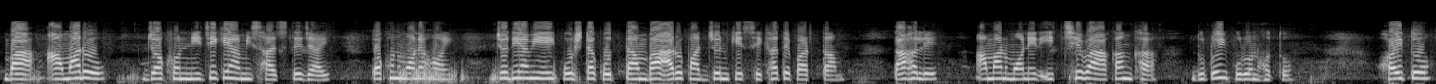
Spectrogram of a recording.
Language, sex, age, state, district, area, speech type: Bengali, female, 45-60, West Bengal, Paschim Medinipur, rural, spontaneous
